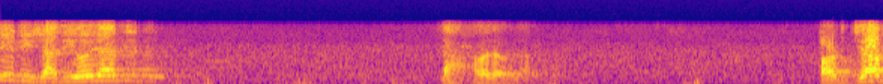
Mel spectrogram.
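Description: An elderly man speaks slowly and solemnly into a microphone, with long pauses.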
